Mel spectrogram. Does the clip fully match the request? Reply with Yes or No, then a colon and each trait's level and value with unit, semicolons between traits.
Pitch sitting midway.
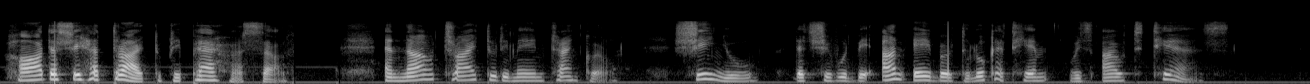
Yes: medium, 175 Hz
